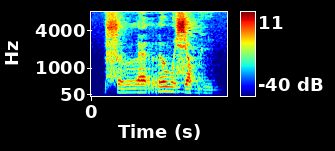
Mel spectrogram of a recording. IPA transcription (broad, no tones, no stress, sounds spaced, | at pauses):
s ə lː æ r ə β ə ɕ a b i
